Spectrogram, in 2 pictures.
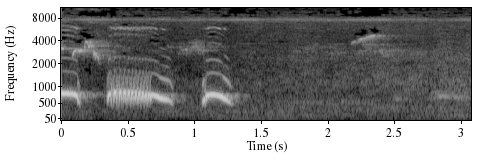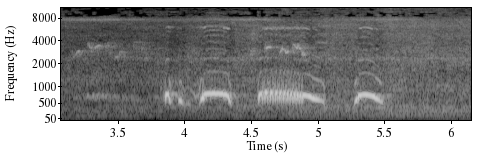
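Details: Spotted dove giving a lure call that draws wild doves and imitates calling to a female: two groups of mellow, low coos, each a short note, a long drawn coo and a clipped final note, with a quiet gap between and faint high bird chirps.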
